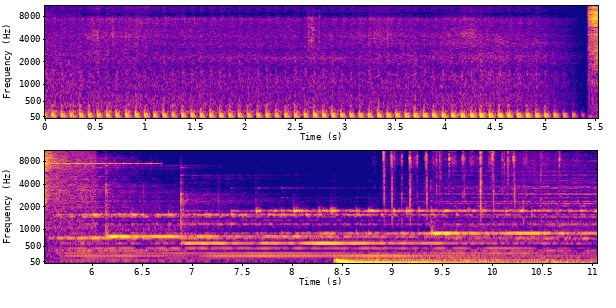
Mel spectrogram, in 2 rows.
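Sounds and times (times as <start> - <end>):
small engine idling: 0.0 - 5.4
music with ringing tones: 5.4 - 11.0.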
